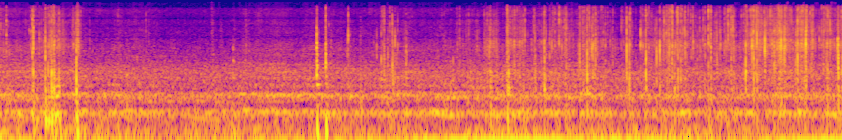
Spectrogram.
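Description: Honeybees buzz steadily inside an insulated hive in early spring, a close, continuous low drone with scattered crackles and rustles and no voices.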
